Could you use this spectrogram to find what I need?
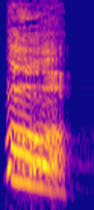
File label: pain; snapfire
